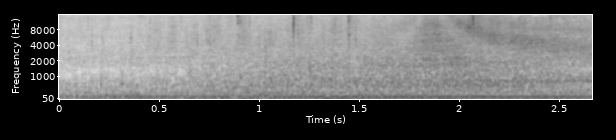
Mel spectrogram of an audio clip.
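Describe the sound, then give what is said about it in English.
An armored vehicle engine drones loudly and without a break: a low, steady hum under a broad, noisy roar, with no voices. “Where does this armored vehicle come from?”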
